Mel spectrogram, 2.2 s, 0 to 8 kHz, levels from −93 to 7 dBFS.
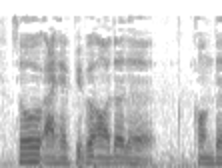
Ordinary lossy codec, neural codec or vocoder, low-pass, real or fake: MP3, 24 kbps; none; 7.2 kHz; real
